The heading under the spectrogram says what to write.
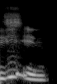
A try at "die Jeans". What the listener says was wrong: ইন্স না, এটাকে জিন্সই বলে। মানে ইন্স একদমই ওইরকম না, জিন্সই বলা হয় আর কি এটাকে নরমালি।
